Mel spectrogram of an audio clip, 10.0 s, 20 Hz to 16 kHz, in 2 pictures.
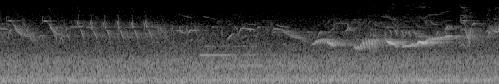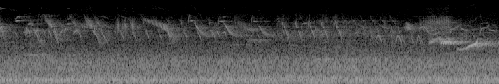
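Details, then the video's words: European goldfinch (Carduelis carduelis) singing while perched in a tree in Helsinki, Finland, in April 2023: rapid, busy twittering of high chirps and short slurred notes, with a few louder buzzy phrases midway, over steady low background rumble. "European Goldfinch perching, singing"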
